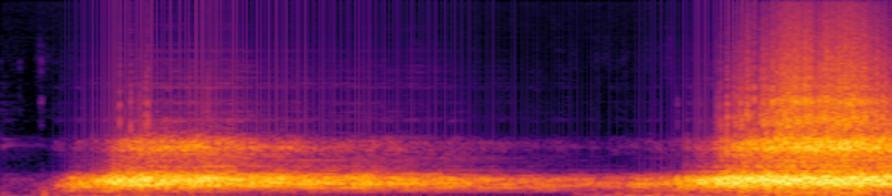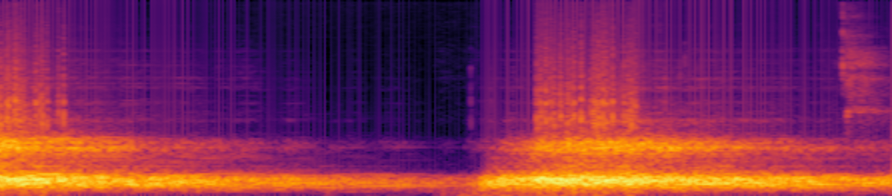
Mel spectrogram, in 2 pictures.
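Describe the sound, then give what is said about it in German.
Three loud, rumbling booms from a homemade spring-drum thunder tube, played to make a thunder sound effect, each swelling quickly and trailing off in a wobbly, metallic roar, one after another with no talking. “ich brauche Donner, dann mache ich mir den jetzt einfach selbst.”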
